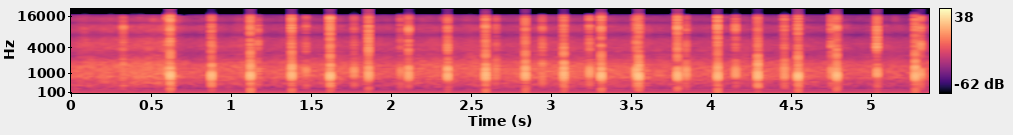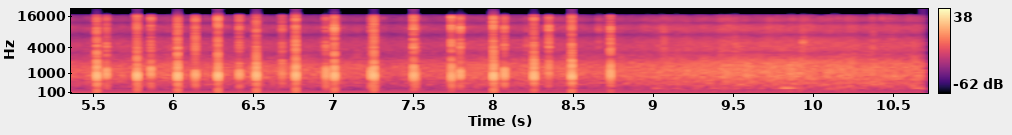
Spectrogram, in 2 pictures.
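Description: A crowd at the Humanities Nebraska governor's lecture on the humanities applauds steadily for several seconds to honor a man's leadership and contribution to the humanities in Nebraska, a dense patter of many hands clapping with sharp individual claps standing out, then the clapping thins and fades near the end. No one speaks.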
